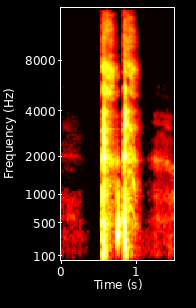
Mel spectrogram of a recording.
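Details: Adult coughing during a livestream: productive cough.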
